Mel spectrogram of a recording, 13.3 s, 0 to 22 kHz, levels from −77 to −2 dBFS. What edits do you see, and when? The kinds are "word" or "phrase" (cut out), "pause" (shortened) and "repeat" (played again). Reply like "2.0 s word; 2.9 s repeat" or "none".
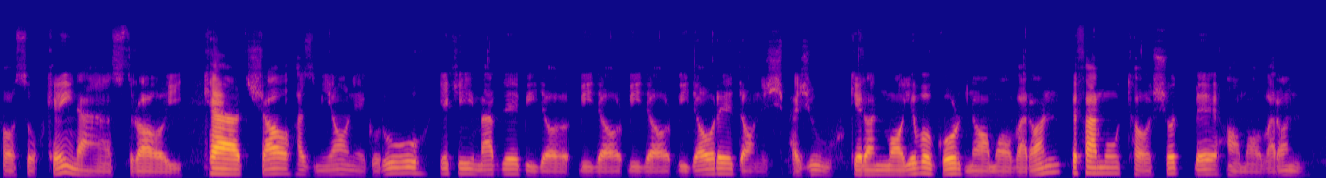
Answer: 2.0 s word; 6.3 s repeat; 8.4 s pause; 9.6 s word; 10.7 s pause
